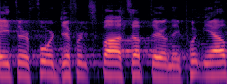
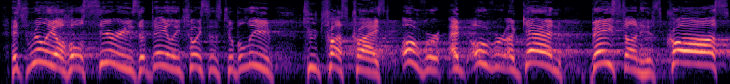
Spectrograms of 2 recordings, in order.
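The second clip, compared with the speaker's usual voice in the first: higher and stronger, hammering the point; emphatic preaching; 6 semitones higher, 6 dB louder than usual. Acted. Pastor repeating the key line to his congregation, rising emphatic preaching. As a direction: repeat it with pulpit force.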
